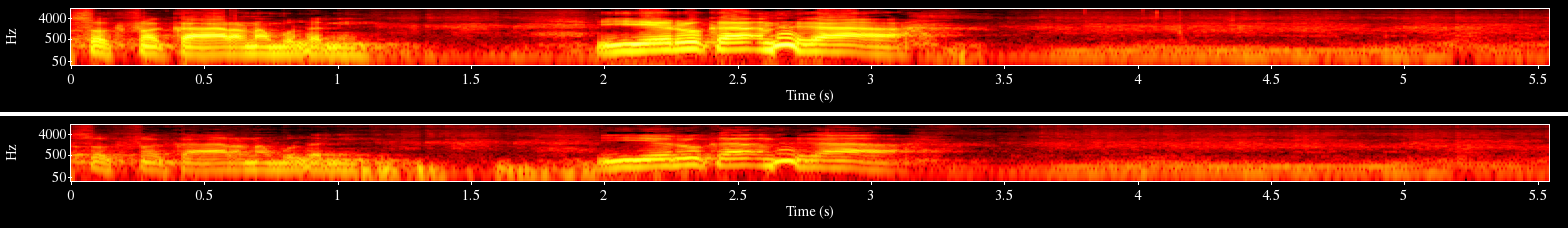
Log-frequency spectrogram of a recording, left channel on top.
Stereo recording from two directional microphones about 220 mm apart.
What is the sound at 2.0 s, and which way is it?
Speech, 35° left (ahead or behind).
